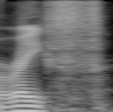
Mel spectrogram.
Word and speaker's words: Ralph: all call him a rafe like a wraith like he's taking the Rings to Mordor or something they literally call him Rafe it was [ __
